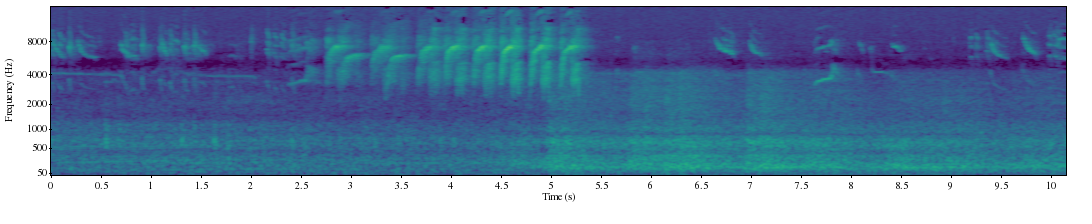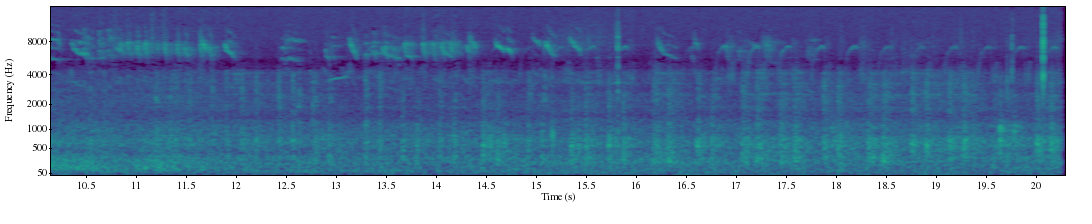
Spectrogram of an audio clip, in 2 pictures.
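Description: Distant Tenryu Hamanako Railroad diesel railcar rumbling across a steel girder bridge, loudest about six to eight seconds in and then easing off. Small birds chirp throughout, and one bird gives a quick run of repeated notes about three to five seconds in.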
